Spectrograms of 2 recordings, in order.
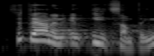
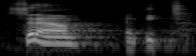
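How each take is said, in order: First: Sit down much higher and louder, and eat something more level; emphatic command. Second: Louder and higher on sit down, then and eat drops to a breathy near-whisper; Sit down said loud and high, and eat let fall almost to a whisper; firm calming command. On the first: Jesus urging a stressed person to sit, emphatic and high. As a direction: push Sit down high and loud like a caring insistence. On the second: Jesus settling an anxious human being, firm then hushed. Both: Retold or imitated. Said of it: "Jesus knows exactly how to calm down a human being".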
